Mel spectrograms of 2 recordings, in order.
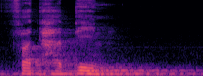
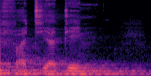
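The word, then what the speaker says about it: فتحتين: ka bom a frenu tanwin fathatain ɛnyɛ fatihatain. The correct pronunciation is fathatain, kasratain, dummatain.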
